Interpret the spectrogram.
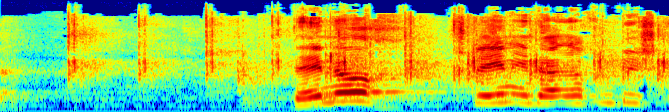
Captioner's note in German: Beifall DIE LINKE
